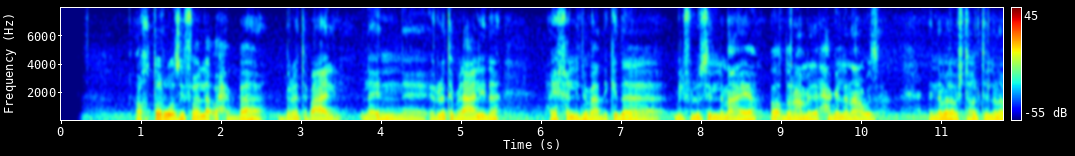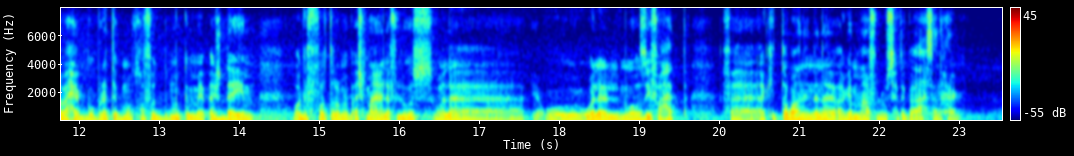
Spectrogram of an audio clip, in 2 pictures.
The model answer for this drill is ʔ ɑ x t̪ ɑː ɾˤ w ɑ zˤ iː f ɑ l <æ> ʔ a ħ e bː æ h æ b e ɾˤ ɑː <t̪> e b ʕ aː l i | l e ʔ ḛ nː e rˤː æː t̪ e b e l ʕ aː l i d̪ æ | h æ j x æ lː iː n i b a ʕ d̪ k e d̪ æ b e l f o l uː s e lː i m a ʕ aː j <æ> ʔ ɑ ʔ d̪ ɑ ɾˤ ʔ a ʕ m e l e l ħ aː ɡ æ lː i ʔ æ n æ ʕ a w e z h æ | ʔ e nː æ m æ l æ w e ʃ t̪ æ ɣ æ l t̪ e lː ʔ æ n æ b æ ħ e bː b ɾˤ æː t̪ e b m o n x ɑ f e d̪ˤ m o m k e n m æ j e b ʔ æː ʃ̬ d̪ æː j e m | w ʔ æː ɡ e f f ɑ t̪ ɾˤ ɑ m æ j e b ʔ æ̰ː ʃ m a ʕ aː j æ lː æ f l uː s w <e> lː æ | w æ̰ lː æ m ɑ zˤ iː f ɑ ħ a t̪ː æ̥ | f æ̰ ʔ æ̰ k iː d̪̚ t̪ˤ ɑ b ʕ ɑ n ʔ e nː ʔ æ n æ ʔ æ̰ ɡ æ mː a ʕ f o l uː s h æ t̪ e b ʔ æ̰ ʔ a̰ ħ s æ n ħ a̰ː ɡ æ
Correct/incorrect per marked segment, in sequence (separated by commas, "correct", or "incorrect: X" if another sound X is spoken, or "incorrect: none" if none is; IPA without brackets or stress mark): correct, correct, correct, incorrect: æ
